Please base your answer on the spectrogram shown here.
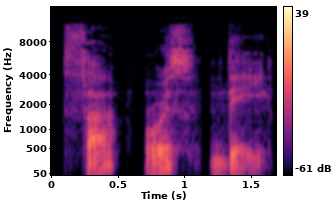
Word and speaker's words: Thursday: خلي بالك بنقول Thursday. Thursday مش Thursday. طلع لسانك في th.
